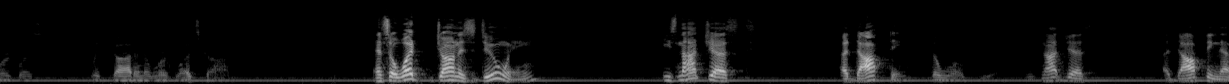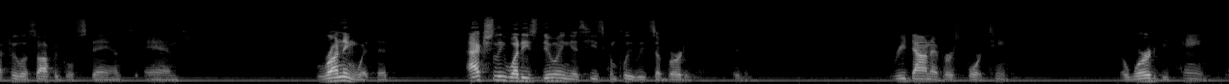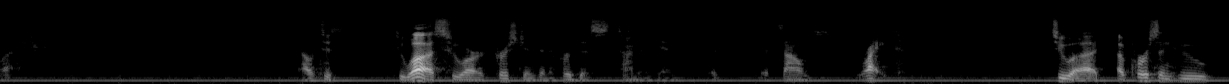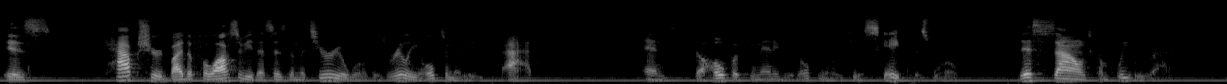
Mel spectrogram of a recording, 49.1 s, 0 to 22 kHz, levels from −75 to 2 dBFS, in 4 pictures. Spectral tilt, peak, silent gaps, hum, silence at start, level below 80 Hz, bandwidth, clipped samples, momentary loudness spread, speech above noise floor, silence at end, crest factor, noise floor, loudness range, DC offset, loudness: -4 dB/octave; -4 dBFS; none; none; 0 s; -78 dBFS; 14.5 kHz; under 0.1%; 25 LU; 26 dB; 0.65 s; 28 dB; -56 dBFS; 16 LU; under 0.1%; -29 LUFS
